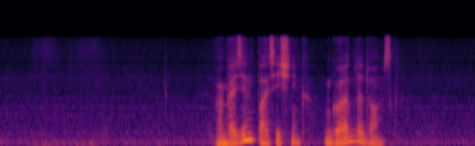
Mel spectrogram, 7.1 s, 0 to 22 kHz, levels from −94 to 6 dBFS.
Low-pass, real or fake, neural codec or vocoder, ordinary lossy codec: none; fake; codec, 16 kHz, 0.3 kbps, FocalCodec; none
